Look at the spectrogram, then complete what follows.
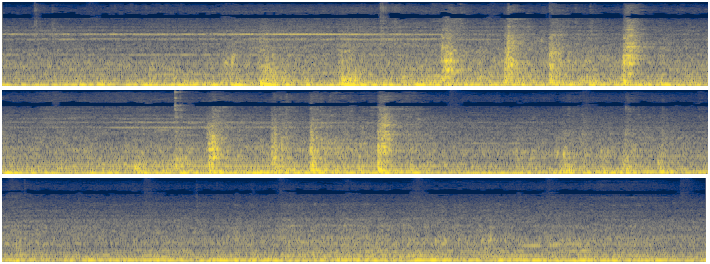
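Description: Hiroshima Electric Railway Green Mover LEX low-floor tram passing on street track. Its wheels squeal with a high tone at first. About two seconds in comes a run of sharp clacks as the wheels cross the rail joints and points of the track junction, over a low rumble that carries on as the tram moves away.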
